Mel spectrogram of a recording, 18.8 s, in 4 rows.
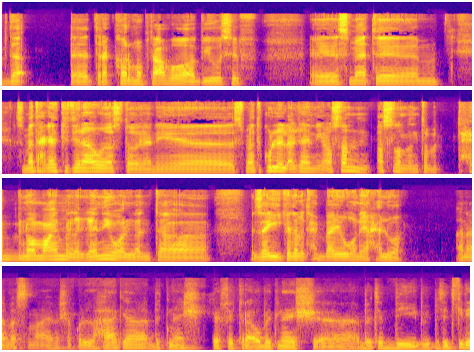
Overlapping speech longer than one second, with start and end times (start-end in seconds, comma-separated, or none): none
